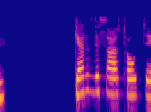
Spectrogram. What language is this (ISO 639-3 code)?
isl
